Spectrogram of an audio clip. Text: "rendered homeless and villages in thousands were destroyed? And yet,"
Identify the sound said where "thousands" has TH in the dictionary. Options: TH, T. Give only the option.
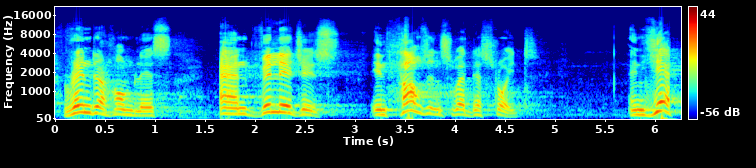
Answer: T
